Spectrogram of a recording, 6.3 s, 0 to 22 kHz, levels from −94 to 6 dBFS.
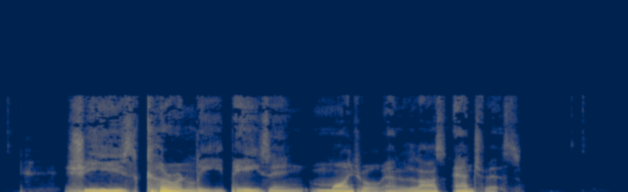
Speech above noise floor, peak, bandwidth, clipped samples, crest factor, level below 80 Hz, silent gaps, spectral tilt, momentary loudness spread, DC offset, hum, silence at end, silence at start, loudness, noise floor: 59 dB; -6 dBFS; 11 kHz; under 0.1%; 20 dB; -48 dBFS; none; -8 dB/octave; 15 LU; under 0.1%; none; 1.3 s; 0.65 s; -25 LUFS; -84 dBFS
